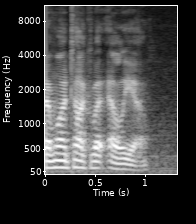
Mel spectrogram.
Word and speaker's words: Elio: Pronounced Elio. It's pronounced Elio.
